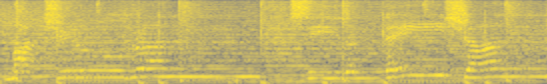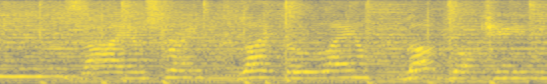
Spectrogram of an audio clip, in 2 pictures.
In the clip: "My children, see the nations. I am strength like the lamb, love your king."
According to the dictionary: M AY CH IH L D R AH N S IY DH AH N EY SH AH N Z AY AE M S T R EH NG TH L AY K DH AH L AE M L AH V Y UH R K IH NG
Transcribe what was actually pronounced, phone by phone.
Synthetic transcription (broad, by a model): M AY CH IH L D R AH N S IY DH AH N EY SH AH N Z AY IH M S T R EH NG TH L AY K DH AH L AE M L AH V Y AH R K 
